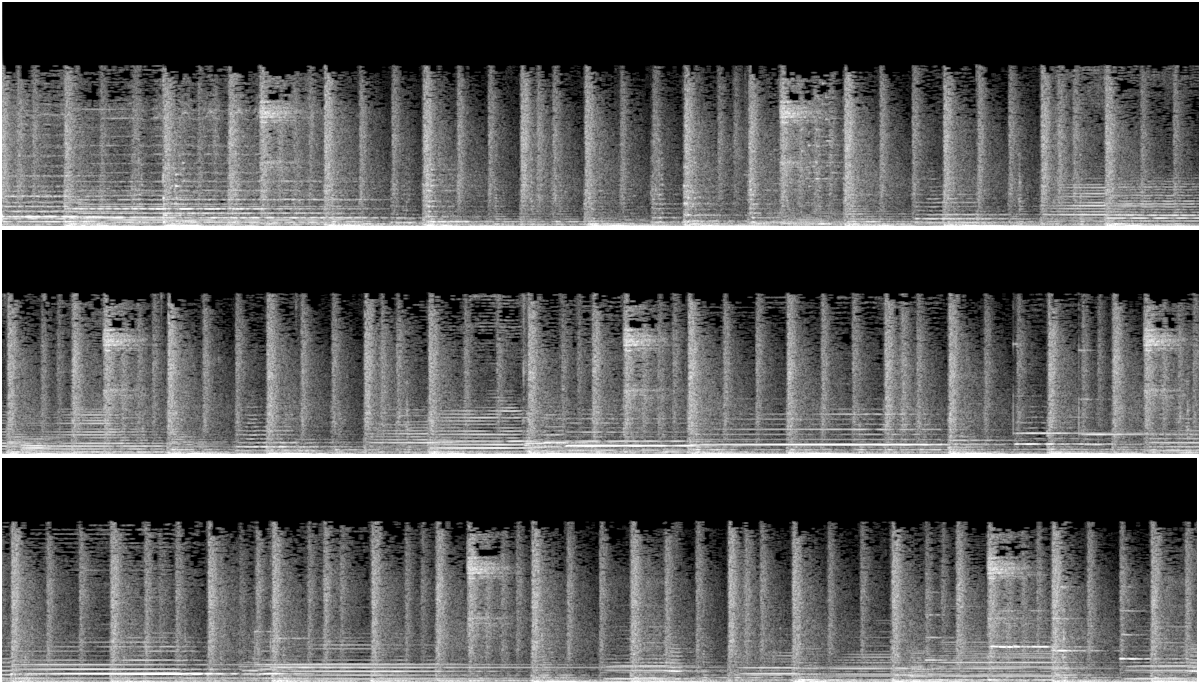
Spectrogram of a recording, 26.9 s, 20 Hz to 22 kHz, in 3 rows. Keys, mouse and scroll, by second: 0.2 KP_1, 0.9 shift+a, 6.4 click, 6.5 Tab, 7.9 a, 8.2 a, 8.7 s, 11.4 click, 11.7 s, 11.9-13.3 drag, 14.1 KP_7, 18.0 s, 22.3 Tab.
